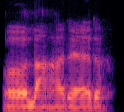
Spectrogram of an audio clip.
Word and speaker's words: lærer: So, lærer. No, it's not the same as in words like har. So it's basically short e and an r, like this, like the Spanish R, basically, or the French R.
